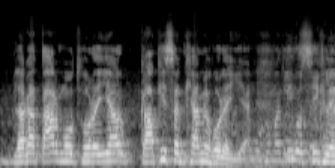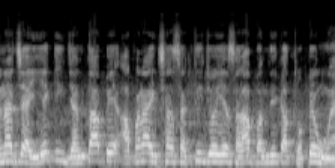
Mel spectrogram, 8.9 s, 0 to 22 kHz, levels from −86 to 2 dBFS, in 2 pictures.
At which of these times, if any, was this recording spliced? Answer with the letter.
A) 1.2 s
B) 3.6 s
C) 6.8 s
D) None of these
B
